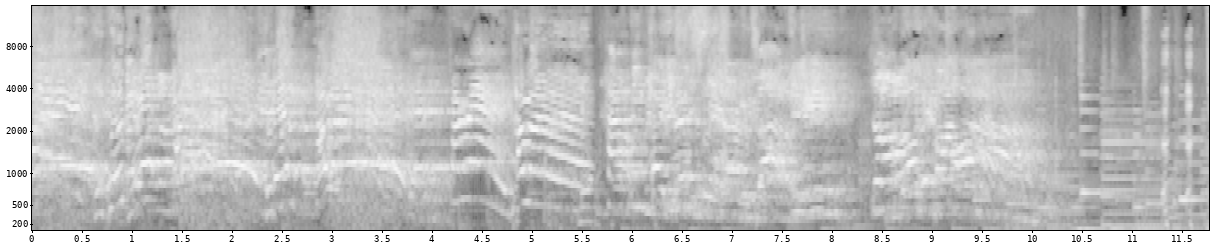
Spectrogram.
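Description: A crowd of children loudly shouting three cheers for Santa, each high-pitched, excited 'hooray' swelling in turn and separated by short breaths, with overlapping voices throughout.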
